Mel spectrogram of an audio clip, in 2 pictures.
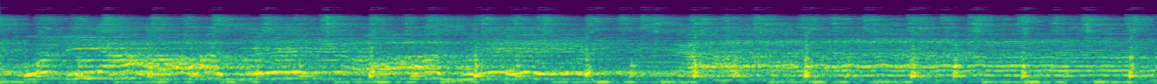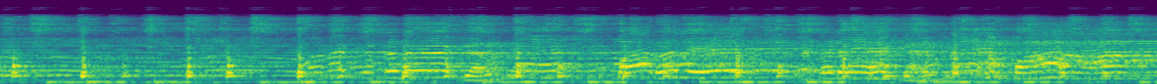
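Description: A Rajasthani devotional bhajan to Mahadev, sung over jingling hand percussion that keeps a steady beat.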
